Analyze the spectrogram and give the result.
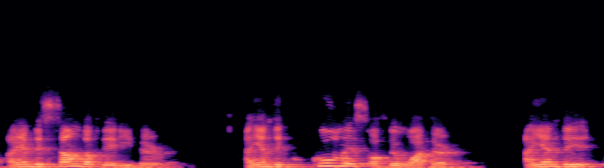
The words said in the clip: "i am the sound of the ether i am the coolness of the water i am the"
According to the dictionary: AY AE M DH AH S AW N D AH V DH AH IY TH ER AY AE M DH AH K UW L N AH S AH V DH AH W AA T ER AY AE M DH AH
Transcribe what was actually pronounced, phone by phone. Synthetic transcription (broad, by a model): AY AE M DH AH S AW N D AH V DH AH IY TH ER AY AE M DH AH K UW L AH S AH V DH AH W AA T ER AY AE M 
